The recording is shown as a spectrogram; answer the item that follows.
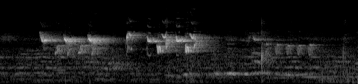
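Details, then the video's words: Bulbul singing in a strong, sweet voice: a quick run of about eight bright, warbled notes in the first two seconds, then softer chattering phrases that fade out. "تغريد بلابل صوت قوي وحلو"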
